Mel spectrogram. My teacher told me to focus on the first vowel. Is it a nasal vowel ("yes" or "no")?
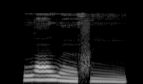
yes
